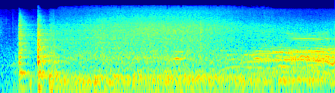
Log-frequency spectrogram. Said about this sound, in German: was passiert, wenn eine brennende Fritteuse mit Wasser will gelöscht werden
